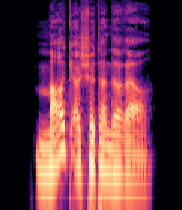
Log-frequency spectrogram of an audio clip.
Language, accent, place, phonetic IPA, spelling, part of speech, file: German, Germany, Berlin, [ˈmaʁkɛɐ̯ˌʃʏtɐndəʁɐ], markerschütternderer, adjective, De-markerschütternderer.ogg
- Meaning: inflection of markerschütternd: 1. strong/mixed nominative masculine singular comparative degree 2. strong genitive/dative feminine singular comparative degree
